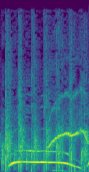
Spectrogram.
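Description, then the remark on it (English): A slow clap: a steady run of about seven sharp, evenly spaced hand claps, loud and alone, with a sustained whistling tone gliding up and down over them. “She gets the slow clap.”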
